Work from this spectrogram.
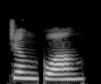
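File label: "争光", Mandarin Chinese; chinese flashcards; hsk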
